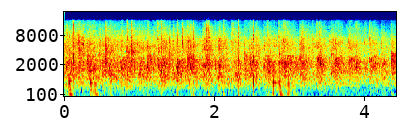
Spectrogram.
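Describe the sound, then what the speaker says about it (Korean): A church congregation gathered for Sunday worship claps in welcome, a steady, moderately distant patter of many hands with individual claps standing out, continuing evenly throughout. "우리 목사님 사모님 또 함께 예배하게 되셨는데 박수로 환영하겠습니다."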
